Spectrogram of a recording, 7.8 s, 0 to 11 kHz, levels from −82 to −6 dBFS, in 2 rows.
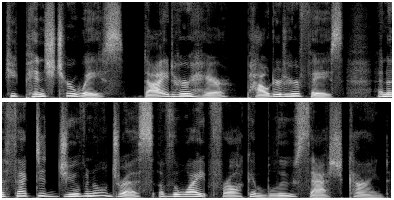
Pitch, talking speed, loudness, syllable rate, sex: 190 Hz, 170 wpm, -20 LUFS, 4.4 syllables/s, female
